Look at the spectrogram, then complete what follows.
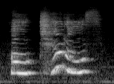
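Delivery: high, loud sing-song call. Acted. Daisy calls Toodles for help, high loud call. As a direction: call Toodles across the yard. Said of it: "she called".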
